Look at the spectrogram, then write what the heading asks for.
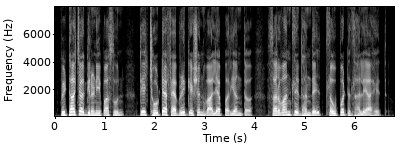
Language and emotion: Marathi, neutral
